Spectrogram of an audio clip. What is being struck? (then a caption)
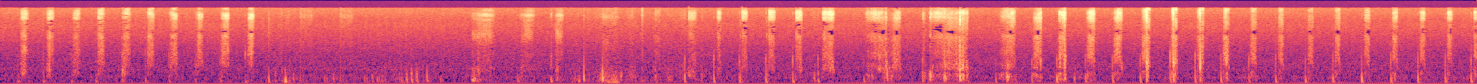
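Cork wine stopper rubbed with a cotton swab. A small solid cork wine stopper, held in the fingers, is scratched and rubbed with a cotton swab. The result is a quiet, steady run of short, dry scratching strokes with soft, brief rustling bursts that fade almost instantly.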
